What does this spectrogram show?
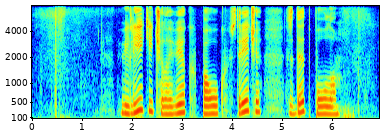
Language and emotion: Russian, neutral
